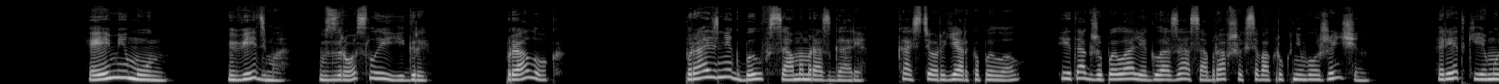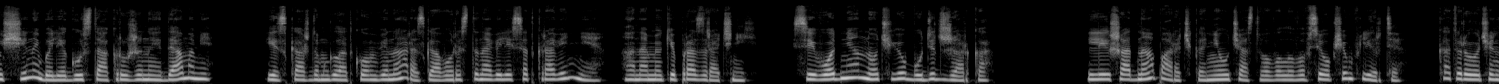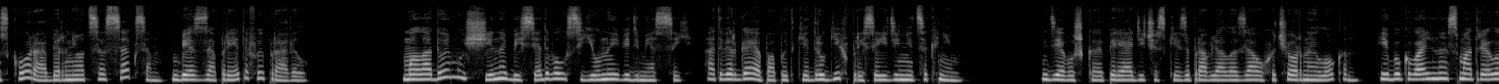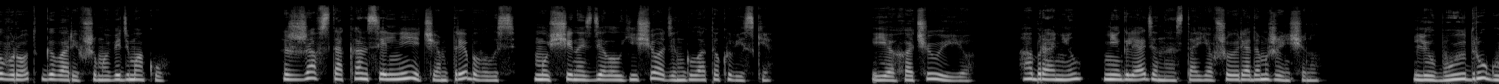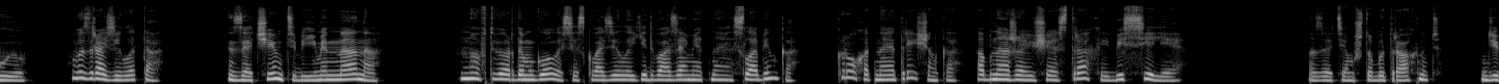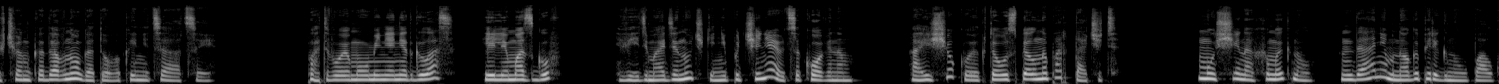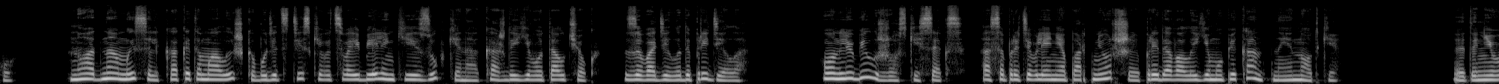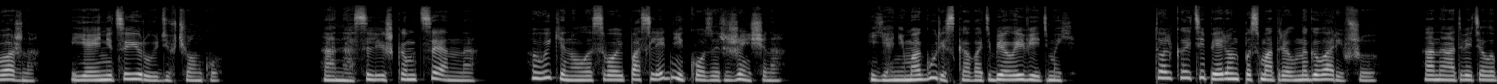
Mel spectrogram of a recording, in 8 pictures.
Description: Аудиокнига Ведьма. Взрослые игры | Библиотека аудиокниг
Прослушать и бесплатно скачать фрагмент аудиокниги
